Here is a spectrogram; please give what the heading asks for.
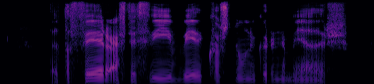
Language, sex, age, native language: Icelandic, male, 18-19, Icelandic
